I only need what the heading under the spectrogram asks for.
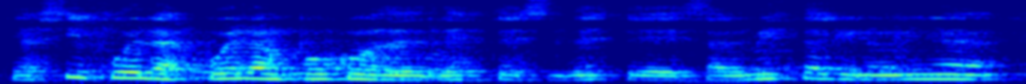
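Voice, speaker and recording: A man's voice: fairly high pitch, steady tone, fairly quick, mellow, reverberant, slight background noise, rough recording. A man with an Argentine accent preaching a sermon, earnest and repetitive, often addressing listeners as beloved. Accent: Argentine Spanish. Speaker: pastor. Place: church.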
